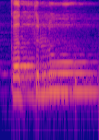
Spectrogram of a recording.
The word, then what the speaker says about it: تغلق: زیادہ مناسب ہوگا کہ ہندوستانیوں نے کثرت استعمال سے کنلگ لفظ کو توڑ موڑ کر تغلق بنا دیا اور بعض لوگ اس لفظ کا تلفظ قتلو ادا کرتے ہیں۔ غیاث الدین کا کردار۔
